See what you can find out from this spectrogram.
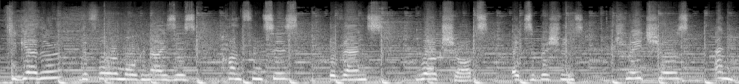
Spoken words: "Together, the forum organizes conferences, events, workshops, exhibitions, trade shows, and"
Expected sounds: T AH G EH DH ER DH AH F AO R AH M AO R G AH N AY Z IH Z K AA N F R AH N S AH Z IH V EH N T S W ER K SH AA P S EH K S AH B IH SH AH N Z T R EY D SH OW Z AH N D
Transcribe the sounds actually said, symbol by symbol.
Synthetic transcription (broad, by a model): T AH G EH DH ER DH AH F AO R AH M AO R G AH N AY Z IH Z K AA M F R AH N S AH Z IH V EH N T S W ER K SH AA P S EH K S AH B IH SH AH N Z T R EY D SH OW Z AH N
